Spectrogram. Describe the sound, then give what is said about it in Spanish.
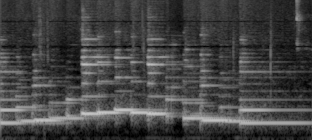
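A musical scale in the Dorian mode played on a sustained, tone-rich instrument, climbing step by step and then descending, each note held evenly at a steady moderate loudness, with nothing else heard. “Por ejemplo, el modo tórico, que suena así.”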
